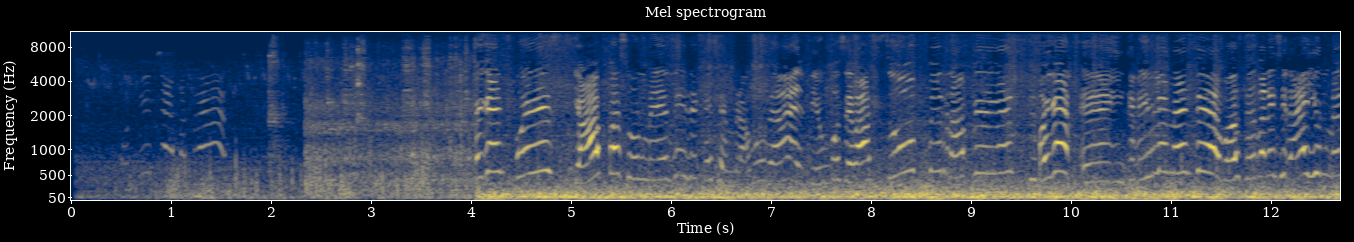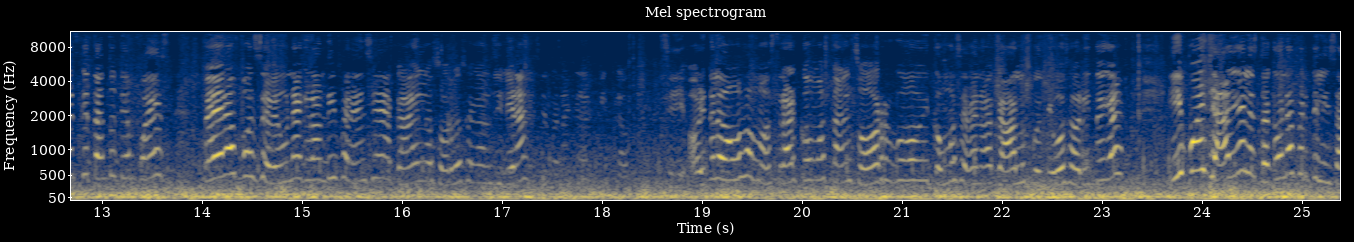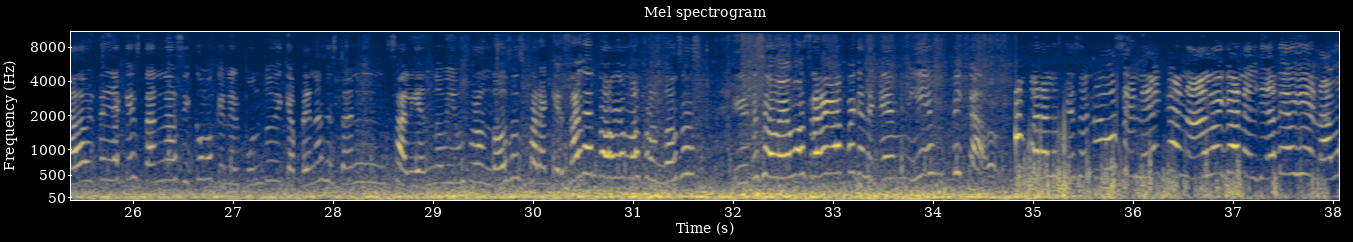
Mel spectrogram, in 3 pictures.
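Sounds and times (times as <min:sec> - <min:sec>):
vehicle rumble from inside cab: 0:02.3 - 0:38.0
woman speaking: 0:04.0 - 0:38.0.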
